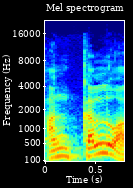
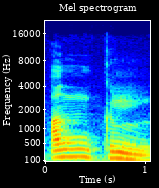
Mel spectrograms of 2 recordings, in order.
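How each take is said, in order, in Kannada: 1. ಇದು ಸೇರಿಸಿದ 'lu' ಶಬ್ದದಲ್ಲಿ ಮುಗಿಯುತ್ತದೆ. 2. ಇದು ಚಿಕ್ಕ 'el' ಶಬ್ದದಲ್ಲಿ ಮುಗಿಯುತ್ತದೆ. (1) "ಅಂಕಲ್ಲು ಆಗಲ್ಲ" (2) "ಅಂಕಲ್ ಆಗುತ್ತೆ"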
